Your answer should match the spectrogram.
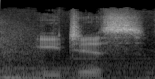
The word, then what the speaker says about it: Aegis: you're the one who's who pronounces it egis so I know you got you got the technically correct thing going for you Aegis Mana Aegis is true as well it is true it's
